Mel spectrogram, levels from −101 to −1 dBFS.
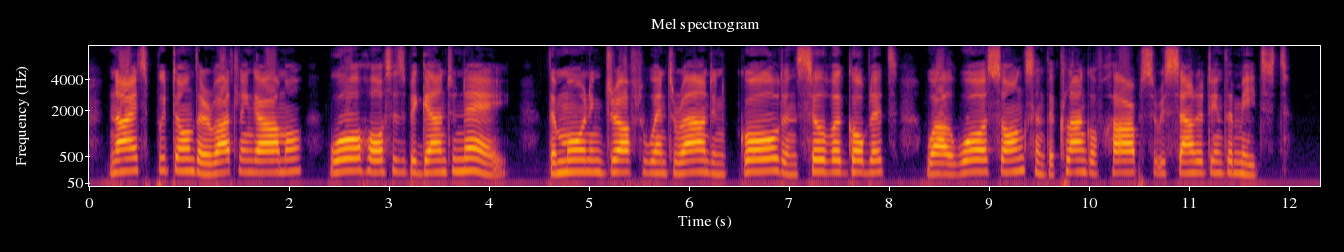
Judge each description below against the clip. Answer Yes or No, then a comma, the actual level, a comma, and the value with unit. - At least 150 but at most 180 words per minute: Yes, average, 160 wpm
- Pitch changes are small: Yes, narrow, 1.5 semitones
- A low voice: No, high, 210 Hz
